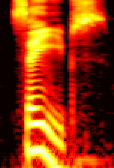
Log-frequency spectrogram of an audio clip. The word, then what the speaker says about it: Seebs: So is it version A, Seabs, or version B, Seebs? A, Seabs, B, Seebs. Seebs. Seebs, that's version B. Seebs. Well, that's easier to say, isn't it, than Seabs? It's more like one syllable.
